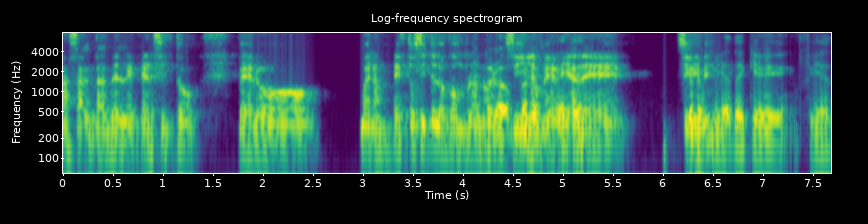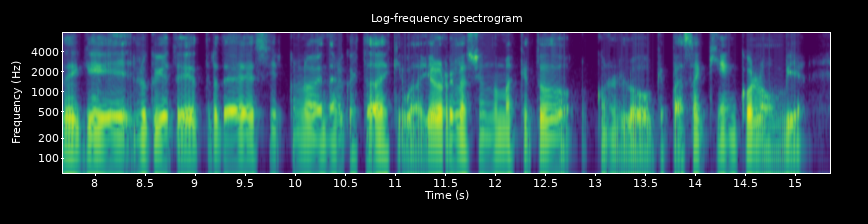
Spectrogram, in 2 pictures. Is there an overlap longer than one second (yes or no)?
yes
